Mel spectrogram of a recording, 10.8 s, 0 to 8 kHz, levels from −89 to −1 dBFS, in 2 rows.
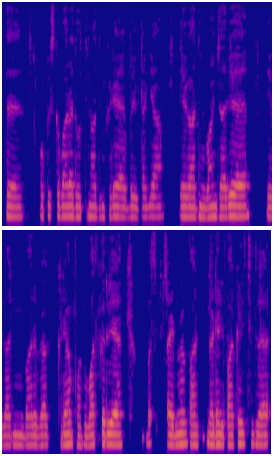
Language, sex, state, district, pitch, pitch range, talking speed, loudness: Rajasthani, male, Rajasthan, Nagaur, 135 Hz, 130-140 Hz, 185 wpm, -41 LUFS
